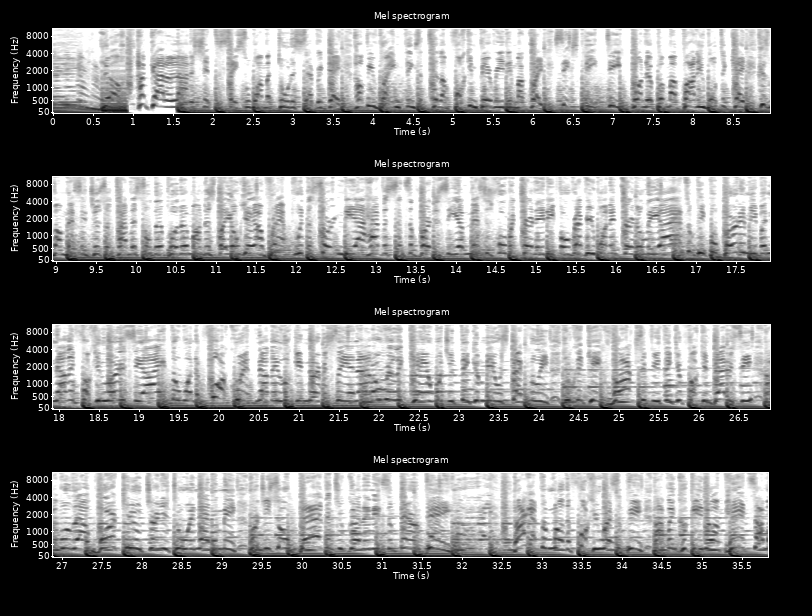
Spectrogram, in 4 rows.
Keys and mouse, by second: 1.6 right click, 7.2 right click, 12.1 right click, 23.0 right click, 24.4 right click, 25.2 right click, 25.5 right click, 26.2 right click, 28.7 right click, 29.4 right click, 30.0 right click, 35.4 right click.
